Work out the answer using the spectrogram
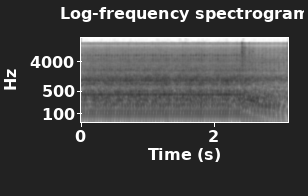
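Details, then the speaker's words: Kohler Courage engine on a Lawn-Boy mower, after service with a new carburetor and intake gaskets: fires first pull and runs at steady speed with an even beat, no misses or knocks. Healthy running. "fires up in one hole no problem good to go sounds good engines right nice and smooth"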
